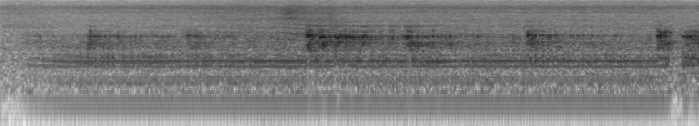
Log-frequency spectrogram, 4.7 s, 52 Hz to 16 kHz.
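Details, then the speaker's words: 1940 Emerson DB-301 AA5 tube radio, filter capacitors checked correctly installed, resistors not open: loud steady mains hum and buzz throughout, only faint music leaking through on a station; cause undetermined. "it's pretty much throughout the radio this buzzing huming and I've double checked to make sure the filter capacitors are installed correctly and they are"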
